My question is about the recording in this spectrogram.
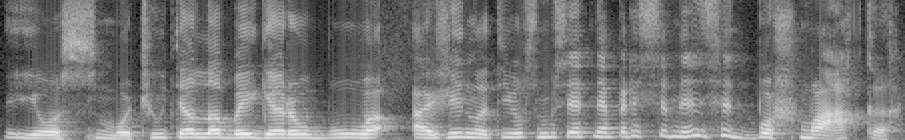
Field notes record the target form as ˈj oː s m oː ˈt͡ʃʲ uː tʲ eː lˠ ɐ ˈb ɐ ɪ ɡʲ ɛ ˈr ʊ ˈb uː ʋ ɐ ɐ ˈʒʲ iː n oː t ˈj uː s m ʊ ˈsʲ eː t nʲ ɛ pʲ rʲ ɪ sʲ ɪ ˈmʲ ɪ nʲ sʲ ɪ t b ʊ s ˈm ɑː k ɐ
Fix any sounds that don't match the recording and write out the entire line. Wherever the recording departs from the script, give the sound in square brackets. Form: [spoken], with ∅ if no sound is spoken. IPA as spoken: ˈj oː s m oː ˈt͡ʃʲ uː tʲ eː lˠ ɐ ˈb ɐ ɪ ɡʲ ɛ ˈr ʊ ˈb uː ʋ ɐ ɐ ˈʒʲ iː n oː t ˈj uː s m ʊ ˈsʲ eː t nʲ ɛ pʲ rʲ ɪ sʲ ɪ ˈmʲ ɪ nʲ sʲ ɪ t b ʊ [ʃ] ˈm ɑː k ɐ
